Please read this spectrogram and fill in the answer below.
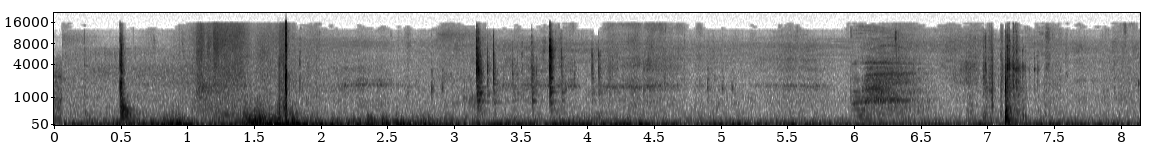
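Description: Golf iron shot off fairway grass: a sharp click as the clubface strikes the ball, with a low rumble around it. A few fainter ticks follow.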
